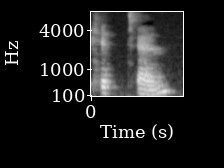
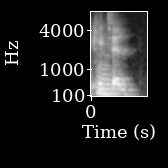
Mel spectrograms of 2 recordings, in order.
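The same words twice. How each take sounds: First: The second syllable has a full, clear vowel. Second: The second syllable has a reduced schwa vowel. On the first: The speaker is being very careful. "If we're using good dictation, diction, we might say kitten" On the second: This is everyday, relaxed speech. "We say kitten"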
